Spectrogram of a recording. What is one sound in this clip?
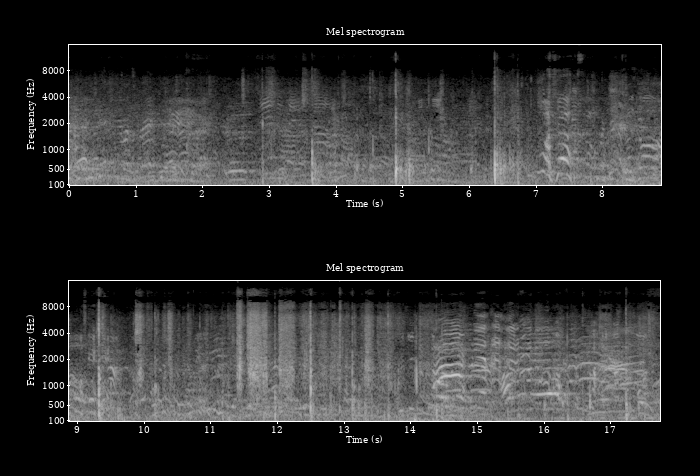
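Several people talk and call out at a distance.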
